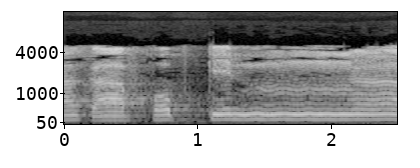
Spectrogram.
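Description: A monk's voice chanting a Northern Thai sermon in its drawn-out, sing-song style: a few short sung syllables, then a long held note starting about a second in.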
